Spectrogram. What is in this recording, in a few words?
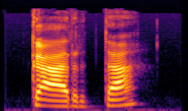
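"carta", Spanish, female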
